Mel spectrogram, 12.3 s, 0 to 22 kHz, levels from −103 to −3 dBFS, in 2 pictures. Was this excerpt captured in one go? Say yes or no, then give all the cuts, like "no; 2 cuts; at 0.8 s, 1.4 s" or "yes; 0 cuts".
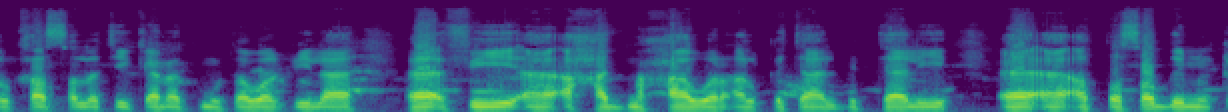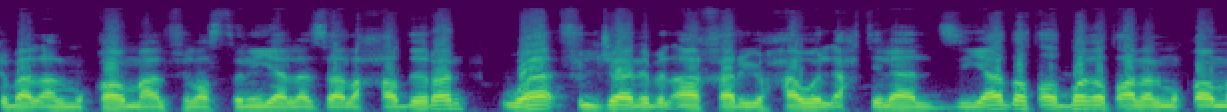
no; 1 cut; at 8.5 s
